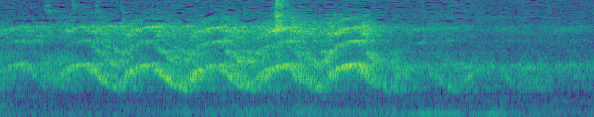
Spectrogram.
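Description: A police siren warbles in a fast, rising-and-falling yelp, loud, over a low rumble of traffic on a main street, swelling slightly in the middle as it passes.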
